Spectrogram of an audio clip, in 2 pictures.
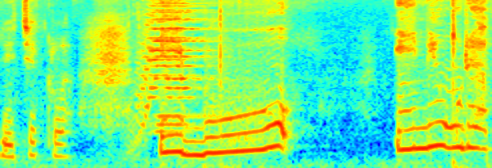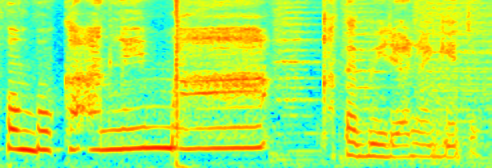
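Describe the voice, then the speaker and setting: A woman's voice: extremely high pitch, animated, a little slow. A young woman telling a personal story in a vlog, emotional and tearful at times, acting out the voices of the people she quotes. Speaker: vlogger. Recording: music playing behind the voice.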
